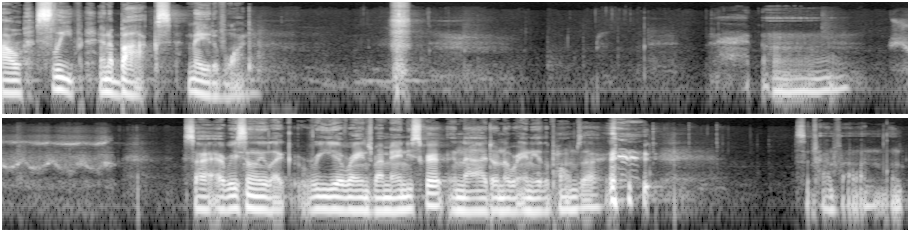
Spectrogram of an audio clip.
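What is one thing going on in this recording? A young man reads aloud calmly into a microphone, heard through loudspeakers in a large room.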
